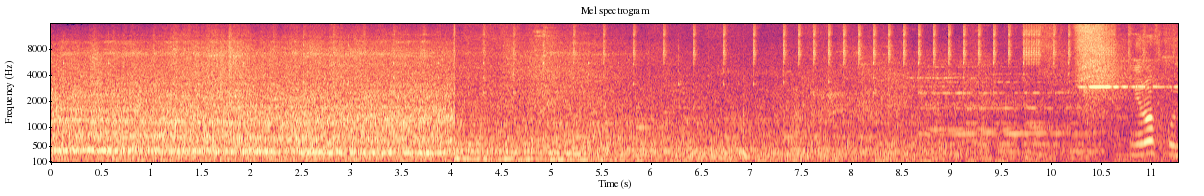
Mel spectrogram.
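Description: A metro train rumbles loudly and steadily, with a descending whine as it slows and rhythmic clicking and squeals near the end.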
